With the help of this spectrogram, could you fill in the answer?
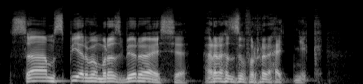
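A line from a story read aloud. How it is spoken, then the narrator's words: Laughing loudly. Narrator (Russian): захохотал ПП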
